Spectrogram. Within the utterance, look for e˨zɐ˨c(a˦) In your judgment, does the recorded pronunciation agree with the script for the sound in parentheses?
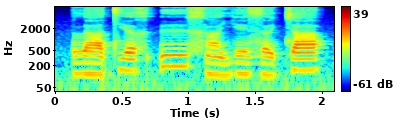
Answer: yes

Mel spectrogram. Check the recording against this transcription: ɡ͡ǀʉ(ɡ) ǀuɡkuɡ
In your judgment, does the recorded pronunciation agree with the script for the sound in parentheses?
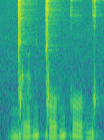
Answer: yes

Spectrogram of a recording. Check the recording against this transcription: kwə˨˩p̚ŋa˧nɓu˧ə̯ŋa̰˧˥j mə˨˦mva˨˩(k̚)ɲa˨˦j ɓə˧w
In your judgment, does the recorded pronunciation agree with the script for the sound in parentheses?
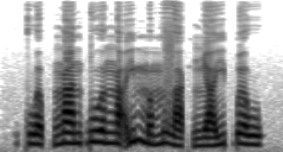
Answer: yes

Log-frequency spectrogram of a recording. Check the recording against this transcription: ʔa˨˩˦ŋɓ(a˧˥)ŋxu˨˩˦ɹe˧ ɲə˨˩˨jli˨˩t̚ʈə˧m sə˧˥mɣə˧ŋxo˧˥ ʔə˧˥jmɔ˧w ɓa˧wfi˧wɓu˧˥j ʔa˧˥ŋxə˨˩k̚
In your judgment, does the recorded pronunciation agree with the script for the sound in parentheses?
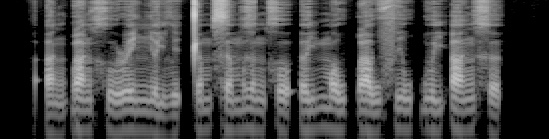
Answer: no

